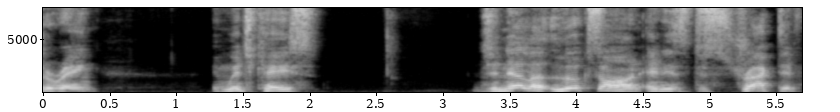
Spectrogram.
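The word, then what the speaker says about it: Janela: Janella. Sounds like vanilla. Janella.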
